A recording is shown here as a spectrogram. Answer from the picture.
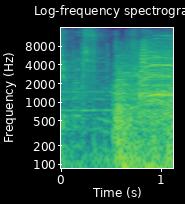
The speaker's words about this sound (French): Ah, cette explosion n'est pas normale. Il n'y a plus de centrale à faire sauter pourtant.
